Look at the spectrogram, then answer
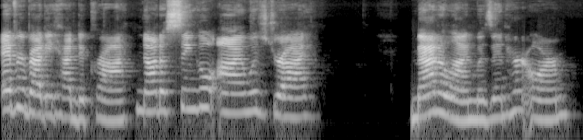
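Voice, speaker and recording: A woman reading a picture book aloud like a teacher, expressively, with explanatory asides and pauses for young listeners to answer. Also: on the high side, pushed and bright.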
